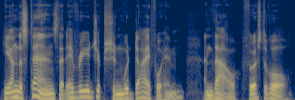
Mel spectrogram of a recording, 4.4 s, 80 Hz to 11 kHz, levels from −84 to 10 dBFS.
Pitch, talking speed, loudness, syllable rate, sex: 115 Hz, 190 wpm, -18 LUFS, 5.0 syllables/s, male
